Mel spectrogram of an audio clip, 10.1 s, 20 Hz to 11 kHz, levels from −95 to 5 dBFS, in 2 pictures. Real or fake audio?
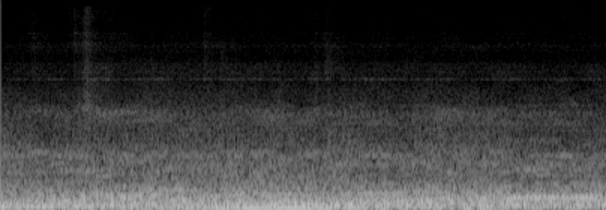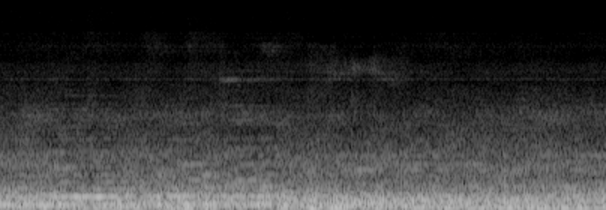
fake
